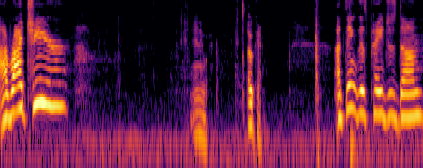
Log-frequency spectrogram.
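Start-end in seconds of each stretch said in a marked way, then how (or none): 0.0-1.0 put-on very high, loud, broad country Southern accent. Speaker quotes what a man said, in his very country southern accent. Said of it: "in his very country southern accent".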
